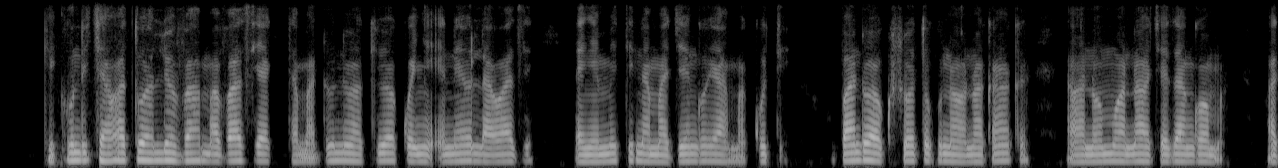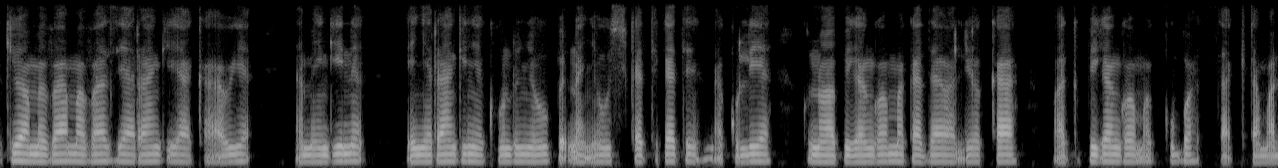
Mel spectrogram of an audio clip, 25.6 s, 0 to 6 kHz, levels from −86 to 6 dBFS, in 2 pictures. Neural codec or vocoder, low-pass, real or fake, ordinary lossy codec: none; 5.4 kHz; real; Opus, 16 kbps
